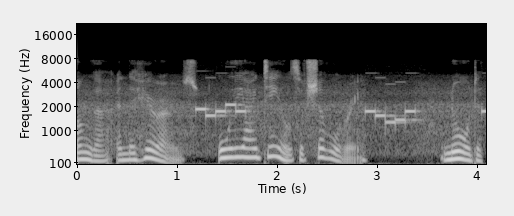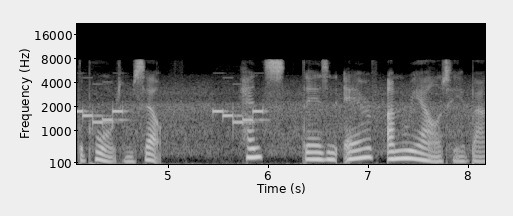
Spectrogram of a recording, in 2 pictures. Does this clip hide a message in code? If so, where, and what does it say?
Yes: five-tone selective call (CCIR) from 1.2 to 5.9 s, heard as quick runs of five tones, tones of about 100 ms, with radio hiss, room echo and speech in English. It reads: 96888 86348 86348 86348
